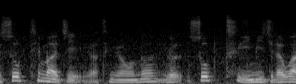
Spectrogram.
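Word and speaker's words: Softimage: 어쨌든 히스토리 중에 하나니까 소프트 이마지라고 합니다. 저는 왜냐하면 캐나다에 있는 그 프렌치 쪽 계열 있죠. 그쪽 계열 사람들이 모여있는 디벨롭 부서에서 만들었기 때문에 그 회사에서 만들었기 때문에 이거 소프트 이마지라고 합니다. 그쪽 발음대로.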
